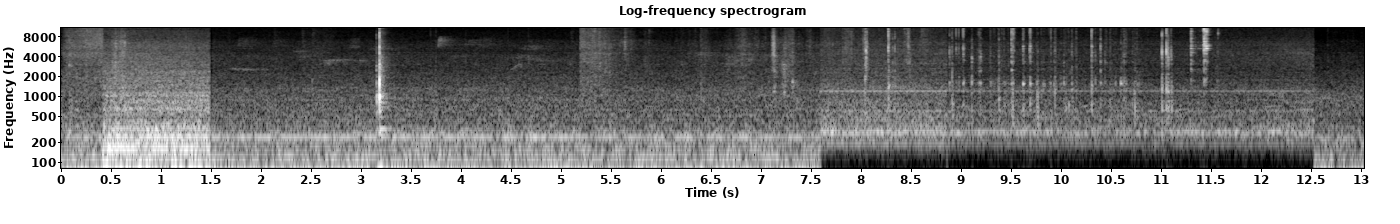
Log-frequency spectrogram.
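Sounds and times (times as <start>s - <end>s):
paper rustling and crinkling: 5.2s - 11.0s.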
